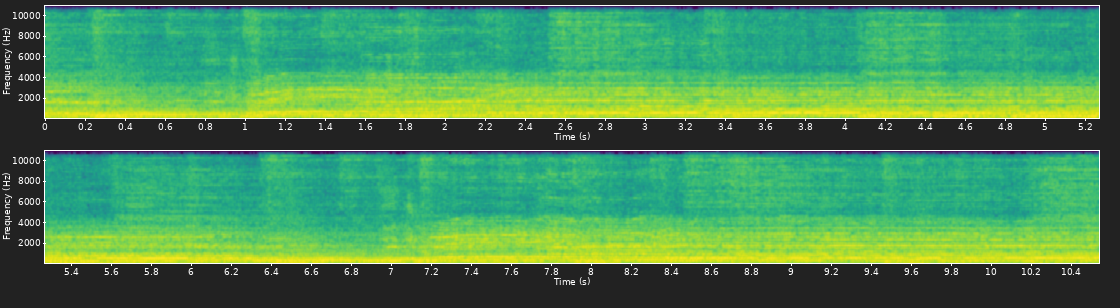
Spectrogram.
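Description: A church worship band leading congregational singing of a slow praise song: several voices holding long sung notes over acoustic guitar and keyboard.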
